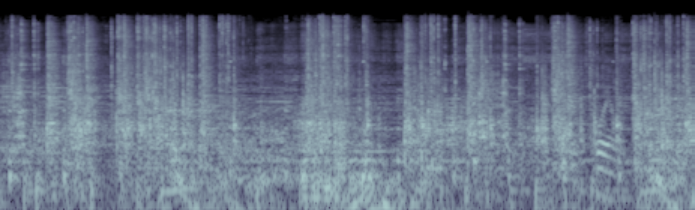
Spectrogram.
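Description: A pinball ball clacks against bumpers and flippers.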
